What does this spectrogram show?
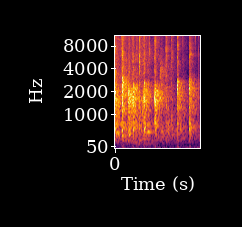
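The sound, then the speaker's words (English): A short round of applause from an audience: a handful of sharp, uneven claps rising and falling at a quiet level, with no voices over them. “Yes, round of applause.”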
